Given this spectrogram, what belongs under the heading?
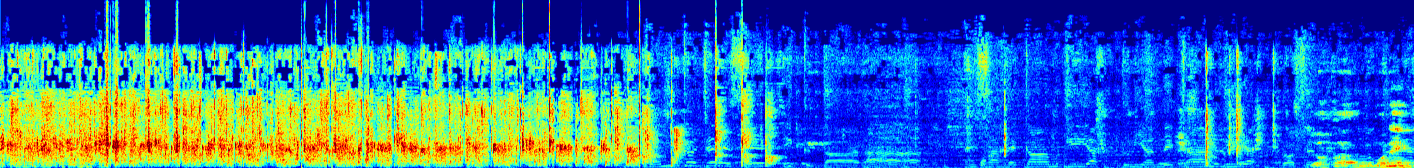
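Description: Audience applause welcomes the DXN founder at a university event in Malaysia, a loud dense clatter of clapping for about six seconds that thins into scattered claps, then speech follows, with a brief burst of clapping near the end.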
